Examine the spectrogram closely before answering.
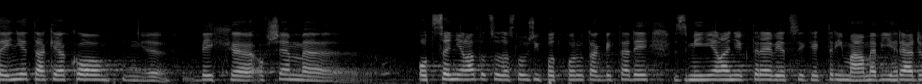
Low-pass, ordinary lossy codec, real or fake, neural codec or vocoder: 10.8 kHz; Opus, 64 kbps; fake; vocoder, 44.1 kHz, 128 mel bands every 256 samples, BigVGAN v2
